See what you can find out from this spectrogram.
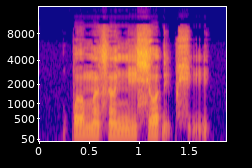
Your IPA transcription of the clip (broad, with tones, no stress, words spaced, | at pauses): pɤ˨˩˦mə̃˨˩˦sə̃ː˨ ɲi˨˥ɕɤ˨˥ɗḭ˨p xḭ˦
